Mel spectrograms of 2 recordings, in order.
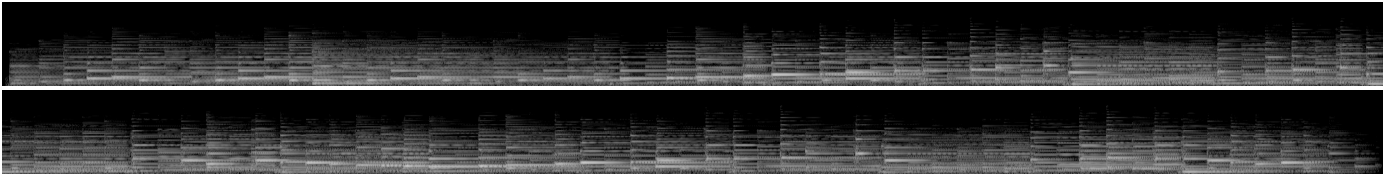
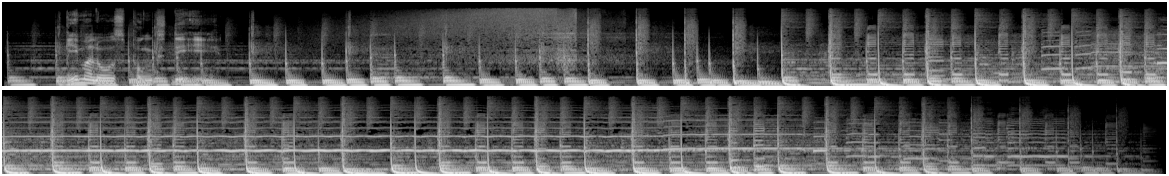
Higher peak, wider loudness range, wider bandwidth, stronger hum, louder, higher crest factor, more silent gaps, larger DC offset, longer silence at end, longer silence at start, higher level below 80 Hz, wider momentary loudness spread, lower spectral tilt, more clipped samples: second, -10 dBFS vs 0 dBFS; about the same, 5 LU vs 4 LU; second, 9 kHz vs 16.5 kHz; neither; second, -27 LUFS vs -13 LUFS; about the same, 16 dB vs 12 dB; neither; neither; about the same, 0.1 s vs 0.2 s; about the same, 0.05 s vs 0.05 s; second, -54 dBFS vs -14 dBFS; about the same, 9 LU vs 8 LU; first, -7.5 dB/octave vs -6 dB/octave; neither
